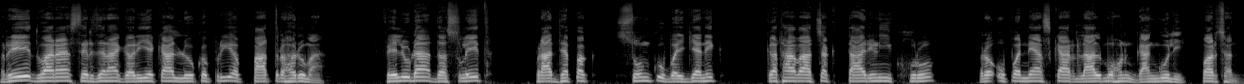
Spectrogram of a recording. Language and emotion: Nepali, neutral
